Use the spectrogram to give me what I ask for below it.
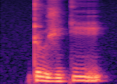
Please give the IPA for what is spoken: ʈ ɯ ʒ i k i

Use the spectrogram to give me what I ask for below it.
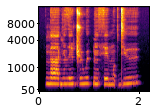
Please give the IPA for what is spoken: ŋ aː ɡ ẽ ð i ɖ͡ʐ ʉ w ʉ k͡p ẽ h e m õ ʔ dʲ ɨ

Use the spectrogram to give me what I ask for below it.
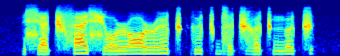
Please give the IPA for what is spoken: ɕ æ˩˧ t͡ʃ s æ˧˥˧ ɕ o˩˧ ɹ ɔ˧˥˧ ɹ ø˧˥˧ t͡ʃ k ʉ˧˥˧ t͡ʃ d͡z œ˩˧ t͡ʃ ɣ œ˧˥˧ t͡ʃ ŋ ɵ˧˥˧ t͡ʃ

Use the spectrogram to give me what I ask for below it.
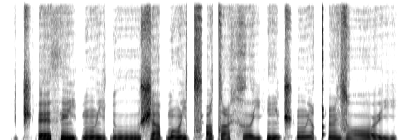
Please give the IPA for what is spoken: t͡ʃʼ ɛ θ ẽ j ɓ õː j ɗ uː ʃ a ɓ ɔ̃ j t͡sʼ ɯ tˤ i x ɤ j ʔ ĩ t͡ʃʼ õː j qʼ ĩ z ɔː j

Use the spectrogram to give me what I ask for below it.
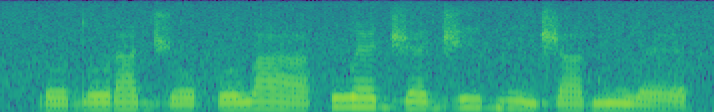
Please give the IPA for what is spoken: ɾ o˨ d o˧ ɾ a˧ d͡ʒ o˨ f o˨˦ w a˦˨ | w ɛ˦ d͡ʒ ɛ˧ d͡ʒ i˦ b ĩ˦˨ d͡ʒ a˧ d ĩ˧ w ɛ˨

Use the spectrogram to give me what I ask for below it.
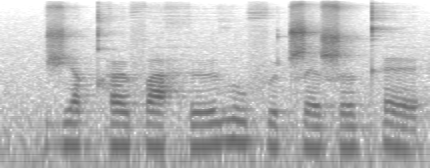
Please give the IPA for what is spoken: ʒ e qʰ ʏ f a h ø ð u f ʏ ʈ͡ʂ ɛ ʂ ə kʰ ɛ

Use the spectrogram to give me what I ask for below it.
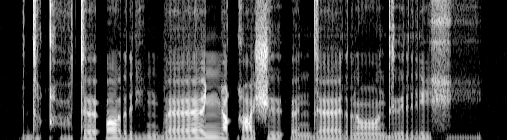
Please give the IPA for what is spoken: d ə̤ qʰ ɔ̤ t ə ʔ ɔ r i̤ m b ɜː ɲ ə q ɜ ʃ ɨ ʔ ə n d ɜː r ɔ̃ː d ɨ r i x i̤

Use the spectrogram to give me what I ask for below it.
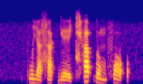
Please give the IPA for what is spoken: k w i˨˩ a̯ s a˨˩ k̚ j eː˩˦ t͡ɕʰ a˦˥ p̚ l o˨˩ m f ɔ˨˩ ʔ

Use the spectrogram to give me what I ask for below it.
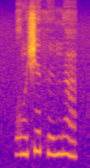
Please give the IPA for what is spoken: ʁʷ ə̃ ʃ ɛ θ ø ŋ ɡ ã

